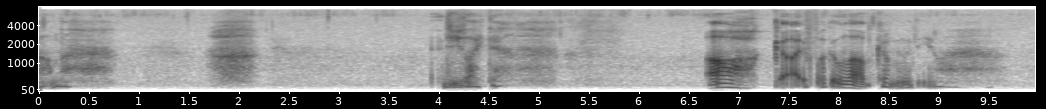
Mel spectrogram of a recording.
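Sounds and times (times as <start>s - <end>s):
airy breathing at the microphone: 0.0s - 2.9s, 4.6s - 5.9s
soft hiss: 0.0s - 9.9s
speech: 4.0s - 4.8s, 6.7s - 9.3s.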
